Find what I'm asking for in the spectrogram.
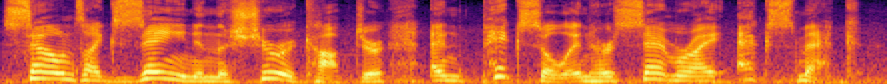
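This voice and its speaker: An audiobook narrator voicing a brisk, pushy woman TV reporter hungry for a scoop. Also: on the low side, big pitch swings, fairly bright tone, slight background noise, voice pushed up. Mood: eager brisk. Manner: brisk, announcer-like. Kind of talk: audiobook character voice.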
